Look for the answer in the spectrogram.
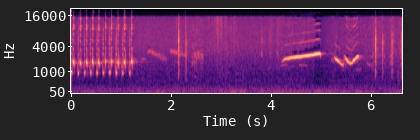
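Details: Singing duel by a white-rumped shama with tail flicking: a rapid trill of repeated notes opens, followed by sparse clicks, a long rising pure whistle and a quick zigzag phrase.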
